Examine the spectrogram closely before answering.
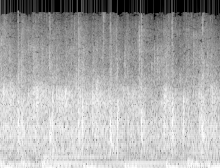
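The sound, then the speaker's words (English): A live audience applauds, giving dense, steady clapping at a strong level, with a low hum of crowd noise underneath. “So can I please have a round of applause for our fantastic podcast crew.”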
